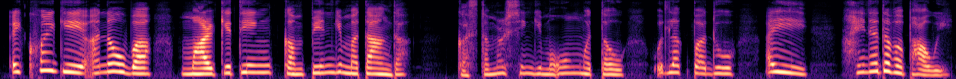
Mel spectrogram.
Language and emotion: Manipuri, fearful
